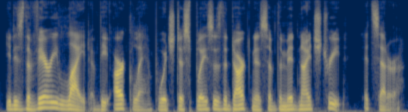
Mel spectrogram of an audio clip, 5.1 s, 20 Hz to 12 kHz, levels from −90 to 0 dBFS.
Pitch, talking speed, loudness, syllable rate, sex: 115 Hz, 210 wpm, -21 LUFS, 4.8 syllables/s, male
